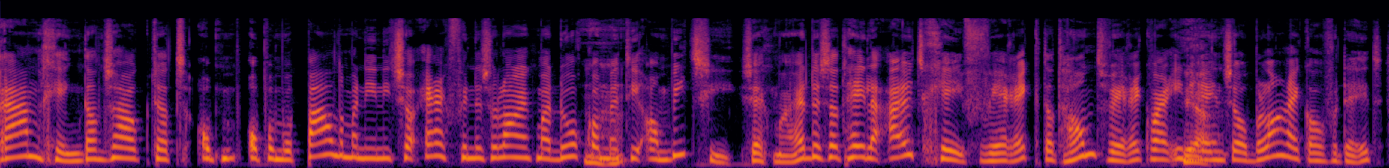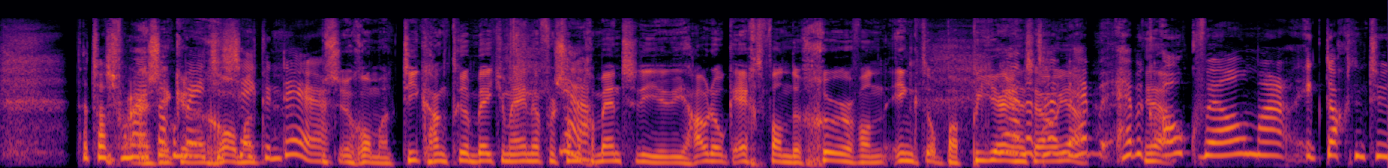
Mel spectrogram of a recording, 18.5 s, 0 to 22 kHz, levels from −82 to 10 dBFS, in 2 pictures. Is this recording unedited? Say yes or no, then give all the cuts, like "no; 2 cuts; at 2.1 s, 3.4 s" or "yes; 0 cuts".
yes; 0 cuts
